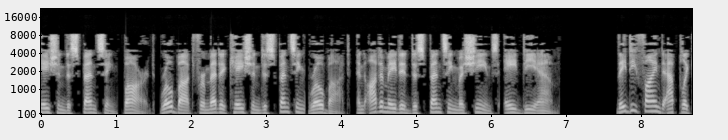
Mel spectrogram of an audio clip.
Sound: robot

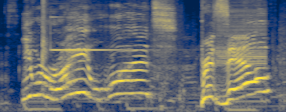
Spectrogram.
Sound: bell rings

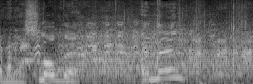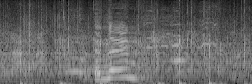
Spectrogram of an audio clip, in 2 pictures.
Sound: audience laughs

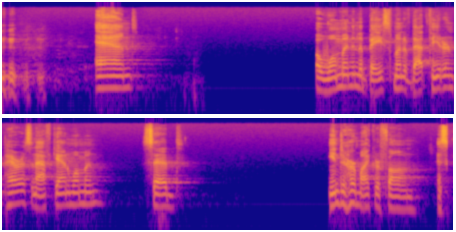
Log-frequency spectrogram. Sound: laughter

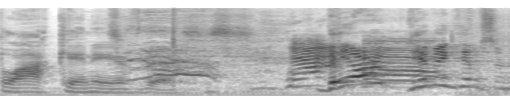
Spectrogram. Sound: players laughing

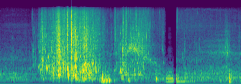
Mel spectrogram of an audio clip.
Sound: splash

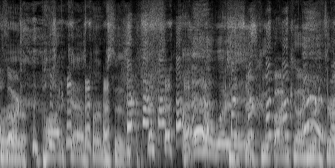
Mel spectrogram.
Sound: laughing

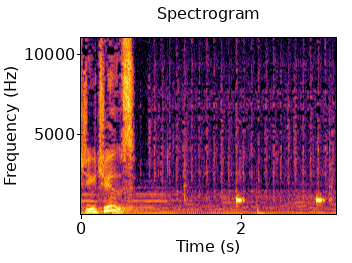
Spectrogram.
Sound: projector whirring; beeping

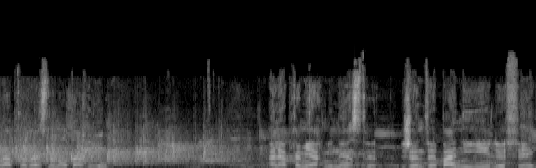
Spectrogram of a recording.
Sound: applause

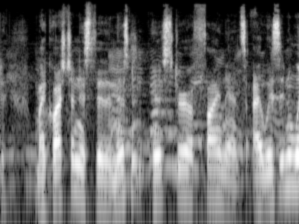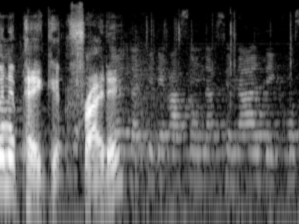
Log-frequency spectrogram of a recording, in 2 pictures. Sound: speaking in French

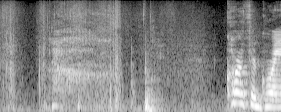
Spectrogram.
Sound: sighing

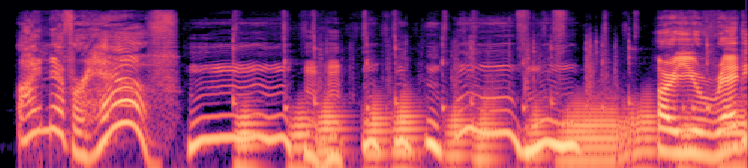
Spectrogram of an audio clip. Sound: humming

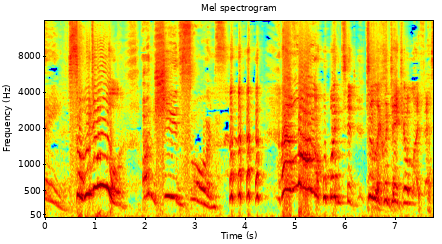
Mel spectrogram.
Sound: laughs

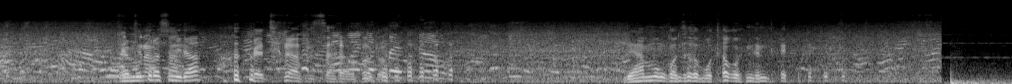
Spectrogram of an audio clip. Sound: laugh

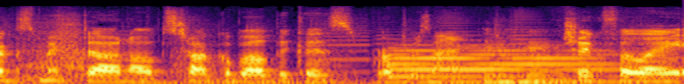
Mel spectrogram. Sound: bell rings

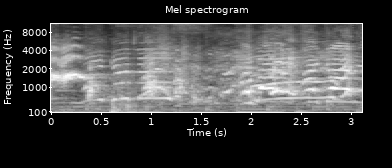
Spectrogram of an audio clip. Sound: yelling

